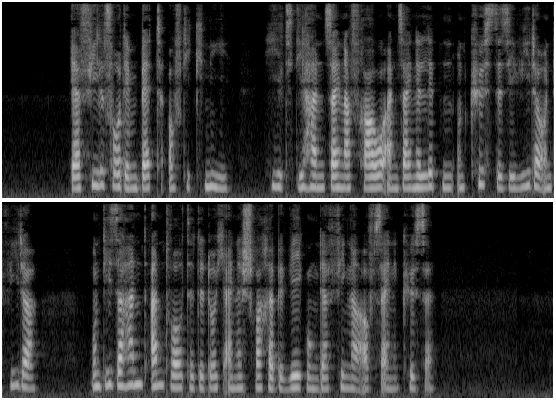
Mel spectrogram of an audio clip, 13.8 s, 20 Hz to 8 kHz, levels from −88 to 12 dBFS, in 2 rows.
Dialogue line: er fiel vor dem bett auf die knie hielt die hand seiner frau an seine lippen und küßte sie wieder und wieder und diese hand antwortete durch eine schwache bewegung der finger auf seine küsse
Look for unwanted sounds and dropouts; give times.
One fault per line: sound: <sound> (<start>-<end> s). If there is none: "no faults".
no faults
